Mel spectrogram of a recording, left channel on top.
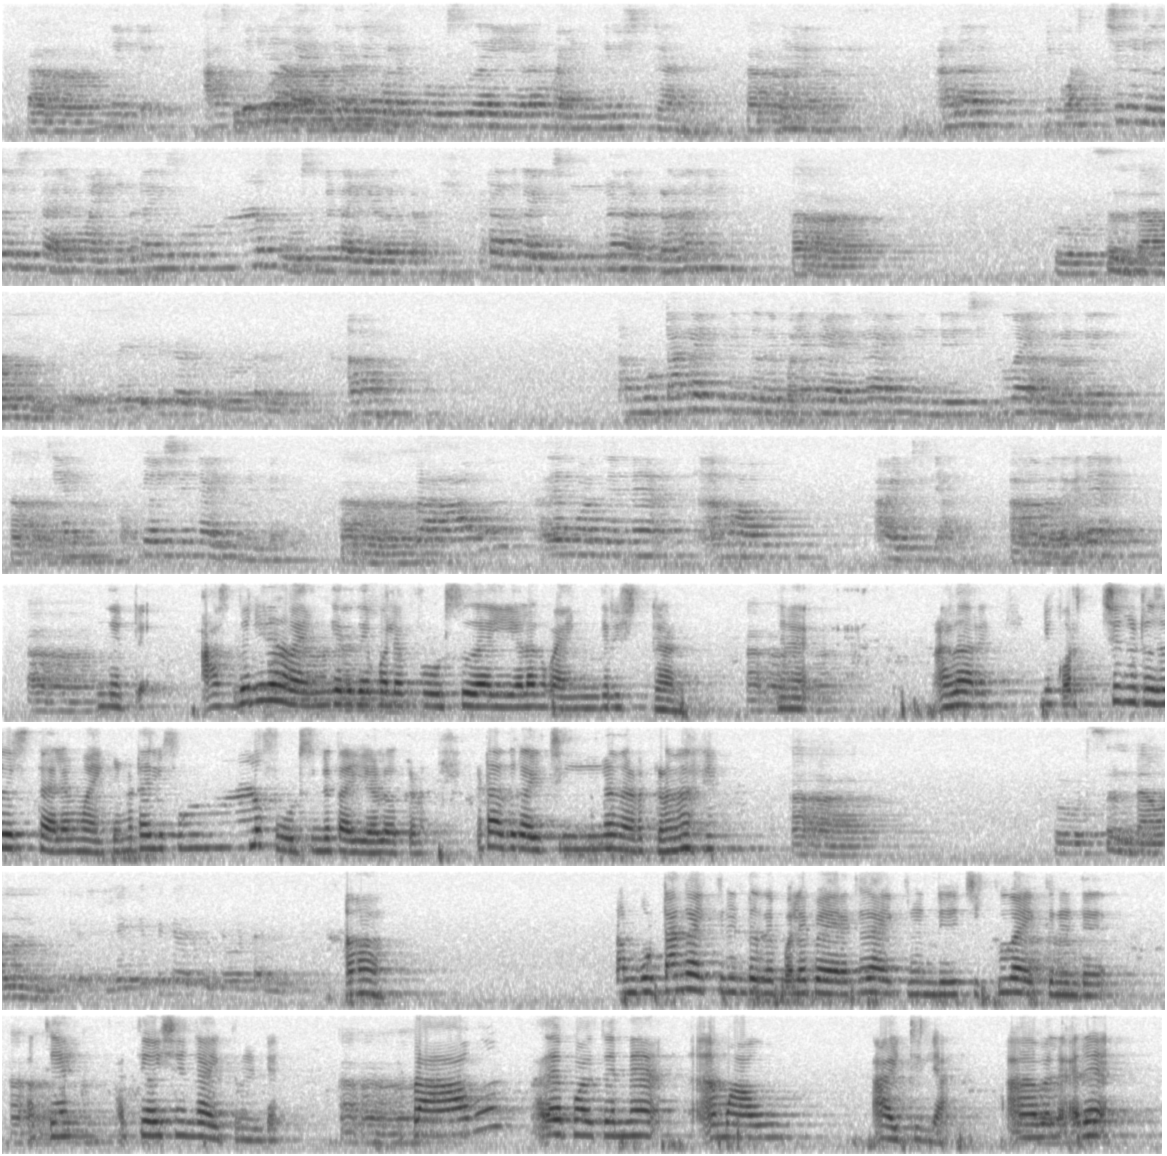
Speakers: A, on the right; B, on the right.
A: ആഹ് ആഹ്
B: ഇന്നിട്ട് ഹസ്ബന്റിന്
A: ഇപ്പൊ നല്ലോണം
B: വയങ്കര
A: കഴിച്ചീന്
B: ഇതേപോലെ ഫ്രൂട്സ് ത്ത് തൈയ്യെളൊക്കെ ഭയങ്കര ഇഷ്ടാണ്
A: ആഹ്
B: ഇങ്ങനെ
A: ആഹ്
B: ആള് പറയും ഇനി കൊറച്ചു കിട്ടുന്ന ഒരു സ്ഥലം വാങ്ങിക്ക ഇന്നട്ടയില് ഫുള്ള് ഫ്രൂട്ട്സിന്റെ തൈയ്യാള് വെക്കണം ഇന്നട്ട് അത് കഴിച്ച് ഇങ്ങനെ നടക്കണം പറയും
A: ആ ആ ഫ്രൂട്ട്സ് ഇണ്ടാവണം ഇല്ലെങ്കി പിന്നെ അത് ഒരു ബുദ്ധിമുട്ടാണ്
B: ആഹ് റംമ്പൂട്ടാൻ കായിക്കണുണ്ട് അതേപോലെ പേരക്ക കായിക്കണുണ്ട് ചി ക്കു കായിക്കണുണ്ട്
A: ആഹ് ആഹ്
B: ഒക്കെ
A: ആഹ്
B: അത്യാവശ്യം കായിക്കണുണ്ട്
A: ആഹ് ആഹ്
B: പ്ലാവും അയേപോലെ തന്നെ മാവും ആയിട്ടില്ല
A: ആഹ്
B: ആവലാരെ
A: ആഹ്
